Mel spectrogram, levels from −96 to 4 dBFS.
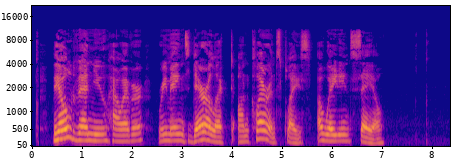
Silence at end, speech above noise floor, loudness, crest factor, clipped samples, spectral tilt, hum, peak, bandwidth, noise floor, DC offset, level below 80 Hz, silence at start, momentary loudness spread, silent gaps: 1.35 s; 53 dB; -25 LUFS; 18 dB; under 0.1%; -5 dB/octave; none; -8 dBFS; 11.5 kHz; -77 dBFS; under 0.1%; -70 dBFS; 0.45 s; 13 LU; none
